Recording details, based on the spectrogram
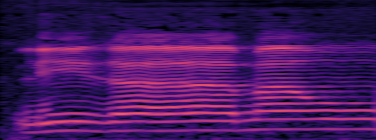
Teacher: dua harakat berserta dengung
